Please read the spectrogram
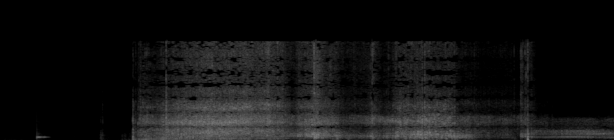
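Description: Hot Wheels die-cast cars running down a plastic Hot Wheels track: two small clicks, then a loud rolling rattle for about three seconds that tapers off, and a single sharp knock near the end.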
